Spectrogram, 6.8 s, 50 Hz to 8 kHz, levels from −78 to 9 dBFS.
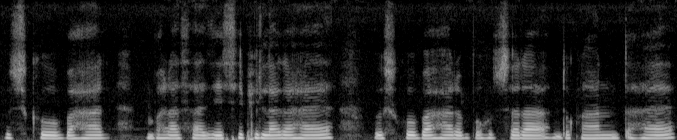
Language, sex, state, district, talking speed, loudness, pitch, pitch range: Hindi, female, Bihar, West Champaran, 115 wpm, -16 LUFS, 180 Hz, 175-185 Hz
